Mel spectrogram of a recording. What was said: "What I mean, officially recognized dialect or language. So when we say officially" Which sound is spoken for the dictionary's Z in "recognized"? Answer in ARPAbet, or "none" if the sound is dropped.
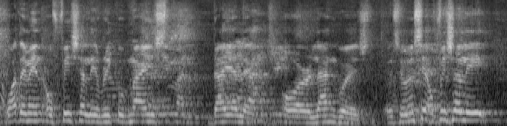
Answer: S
